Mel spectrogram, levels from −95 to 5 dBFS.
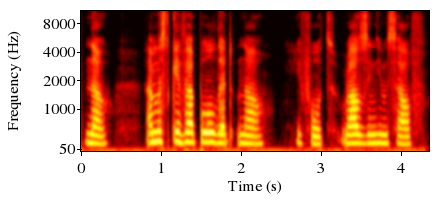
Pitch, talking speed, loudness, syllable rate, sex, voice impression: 200 Hz, 165 wpm, -18 LUFS, 3.9 syllables/s, female, feminine, adult-like, tensed, slightly muffled, raspy, nasal, slightly friendly, unique, lively, slightly strict, slightly sharp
